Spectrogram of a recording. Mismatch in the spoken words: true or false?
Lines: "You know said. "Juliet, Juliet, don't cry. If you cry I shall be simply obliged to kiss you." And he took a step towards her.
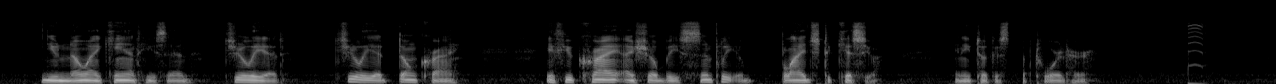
true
